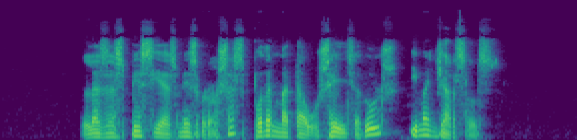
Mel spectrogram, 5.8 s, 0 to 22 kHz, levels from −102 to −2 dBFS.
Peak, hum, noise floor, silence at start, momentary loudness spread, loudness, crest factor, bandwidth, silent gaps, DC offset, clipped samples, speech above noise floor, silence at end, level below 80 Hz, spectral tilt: -8 dBFS; none; -90 dBFS; 0.85 s; 5 LU; -26 LUFS; 20 dB; 11 kHz; none; under 0.1%; under 0.1%; 64 dB; 0.85 s; -60 dBFS; -4.5 dB/octave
